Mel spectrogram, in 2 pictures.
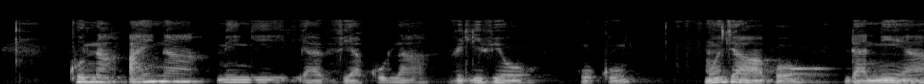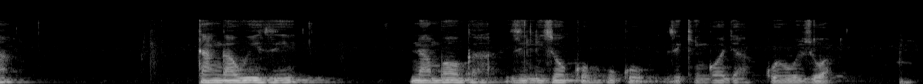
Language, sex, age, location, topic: Swahili, male, 25-35, Kisii, finance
